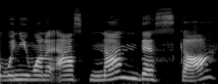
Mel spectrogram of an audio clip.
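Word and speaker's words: 何ですか: That ni is going to collapse to the liquid sound n. This is a whole syllable. So when you want to ask nan desu ka, it's never nani desu ka.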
